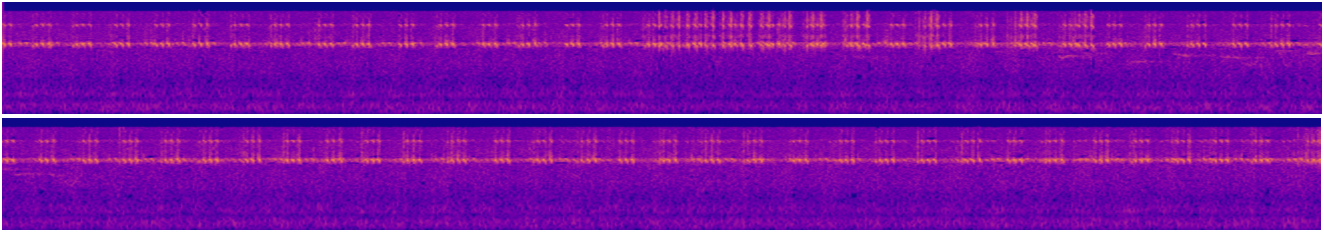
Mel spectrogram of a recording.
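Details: Grasshoppers calling across a flowery meadow make a shrill, regularly pulsed chirping. Early on a brief, louder, broad buzzing burst sweeps over the chorus before the steady pulses take over again.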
